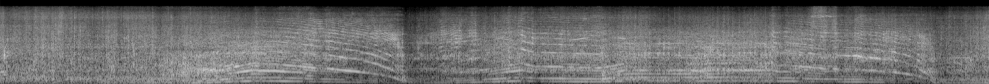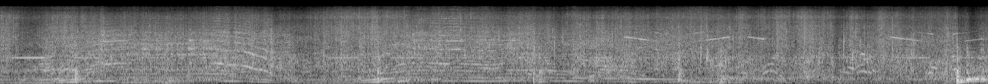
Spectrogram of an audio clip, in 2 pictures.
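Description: A small engine revved up and down again and again, each rise and fall lasting a second or two, over a steady rushing hiss of hose streams on the fire.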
